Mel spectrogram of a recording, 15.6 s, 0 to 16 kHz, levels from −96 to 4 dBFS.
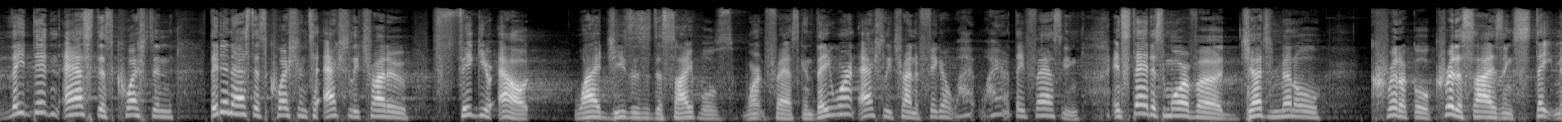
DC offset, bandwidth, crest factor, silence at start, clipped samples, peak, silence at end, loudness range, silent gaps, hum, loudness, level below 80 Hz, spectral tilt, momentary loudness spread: under 0.1%; 13 kHz; 22 dB; 0 s; under 0.1%; 0 dBFS; 0 s; 4 LU; none; none; -21 LUFS; -66 dBFS; -3 dB/octave; 16 LU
